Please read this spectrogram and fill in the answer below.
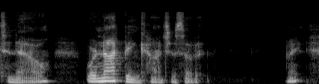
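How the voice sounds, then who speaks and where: Somewhat breathy delivery comes at a moderate pace with ordinary pitch variation. The background is quiet. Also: man. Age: 70s. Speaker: author and teacher of a Japanese self-reflection practice. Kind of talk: interview conversation. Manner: halting, with many fillers and restarts.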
